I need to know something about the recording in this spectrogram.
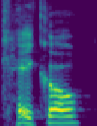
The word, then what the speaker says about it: Keiko: led involved the Free Willy, how do you pronounce it, Keiko?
